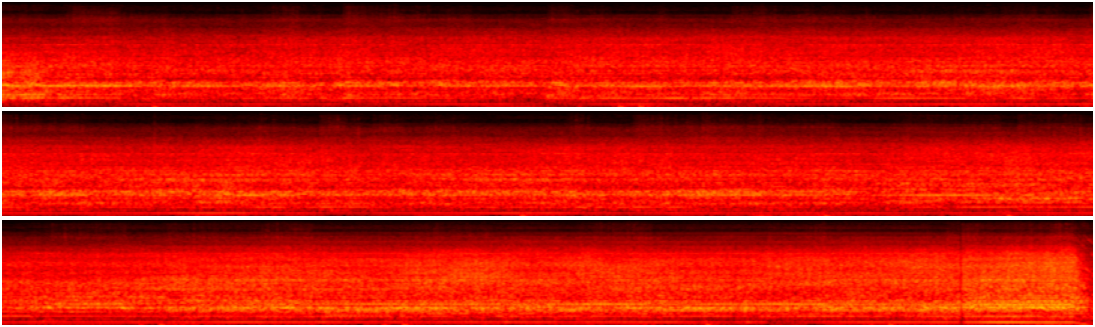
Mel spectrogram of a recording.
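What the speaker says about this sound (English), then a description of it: "we're going to blend until we get to trace" Electric blender steadily whirring as a soap mixture is blended to trace in a bowl, a continuous motor drone with faint intermittent low knocks, no talking.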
